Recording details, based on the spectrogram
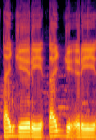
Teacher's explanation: hukum Qolqolah Sugro ya cara membacanya itu harus ada pantulan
